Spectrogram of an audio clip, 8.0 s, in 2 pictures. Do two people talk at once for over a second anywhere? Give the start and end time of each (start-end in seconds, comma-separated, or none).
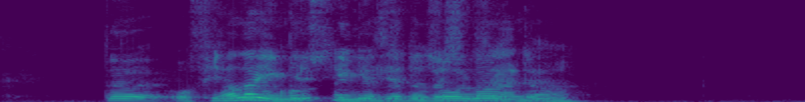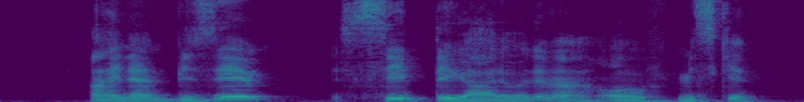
1.1-2.8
